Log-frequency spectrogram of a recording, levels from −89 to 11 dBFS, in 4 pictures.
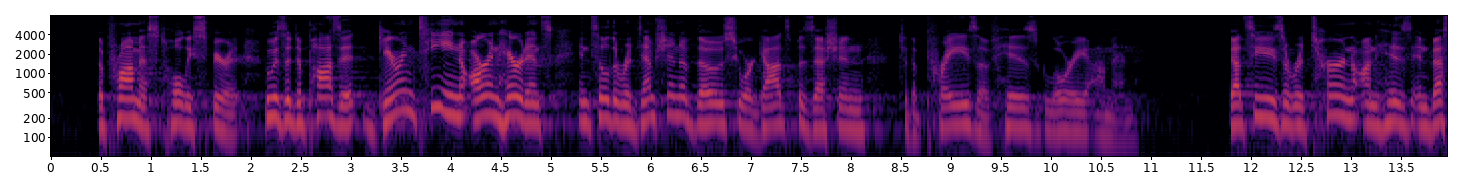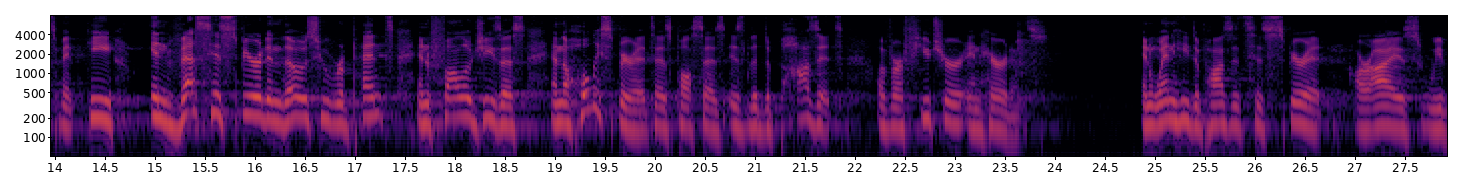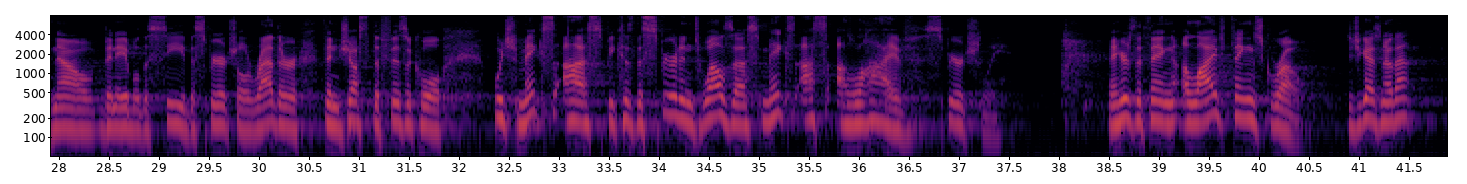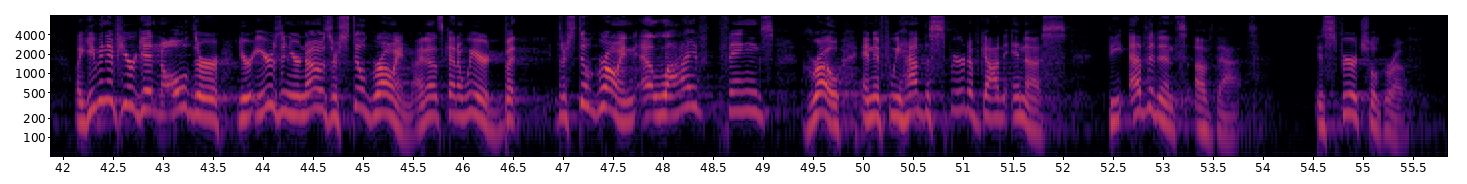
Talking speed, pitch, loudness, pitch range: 160 wpm, 170 Hz, -40 LUFS, 150-205 Hz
